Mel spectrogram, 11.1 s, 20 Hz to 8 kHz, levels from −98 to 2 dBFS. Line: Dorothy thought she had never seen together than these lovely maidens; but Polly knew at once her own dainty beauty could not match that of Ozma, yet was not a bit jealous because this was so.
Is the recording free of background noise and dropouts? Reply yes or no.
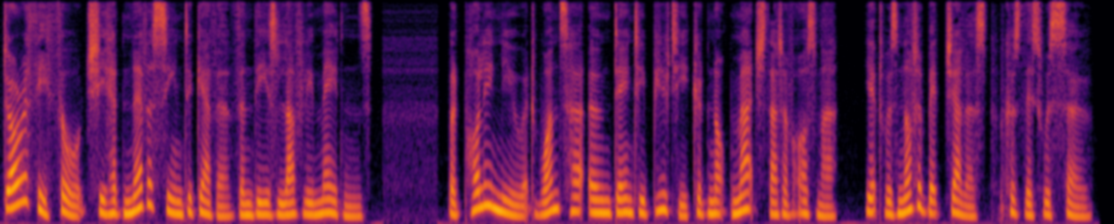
yes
